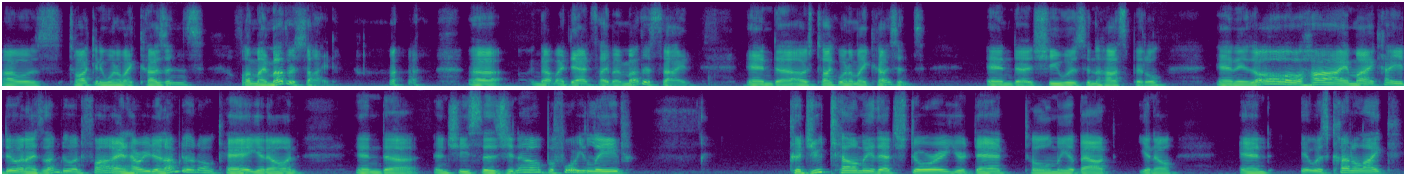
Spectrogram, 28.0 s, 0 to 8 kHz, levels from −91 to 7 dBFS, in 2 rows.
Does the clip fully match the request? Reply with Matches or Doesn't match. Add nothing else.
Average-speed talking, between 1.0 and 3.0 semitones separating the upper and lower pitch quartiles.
Doesn't match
